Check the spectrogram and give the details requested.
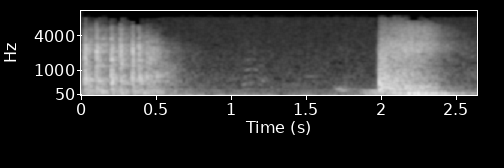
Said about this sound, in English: A gambling joint that featured bare-knuckle bouts, cockfighting, and now, Banyan, with his shotgun in his hands, shooting skeet. Pull!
